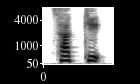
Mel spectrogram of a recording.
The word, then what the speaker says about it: さっき: Saki feels like sa key.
